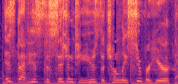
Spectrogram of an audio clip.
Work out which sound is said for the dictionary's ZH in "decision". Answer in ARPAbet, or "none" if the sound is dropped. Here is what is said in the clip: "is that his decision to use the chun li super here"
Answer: ZH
